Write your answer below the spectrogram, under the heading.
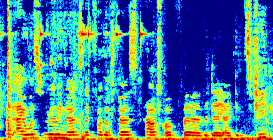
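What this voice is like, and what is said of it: Foreign accent. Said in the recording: “they're gonna like that accent”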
